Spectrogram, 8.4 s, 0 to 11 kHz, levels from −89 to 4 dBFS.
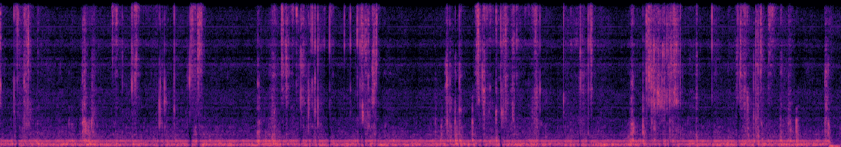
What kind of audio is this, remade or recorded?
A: remade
